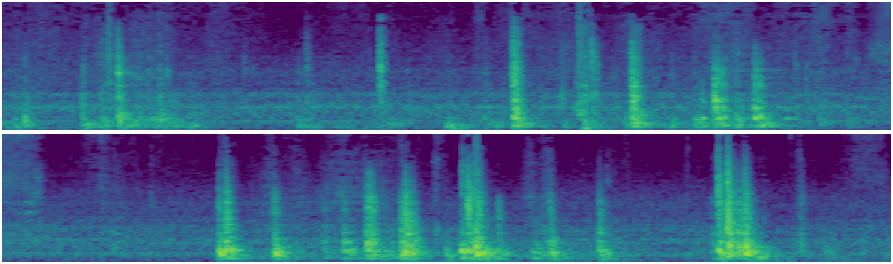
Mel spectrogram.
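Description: Wooden knocks and clatter of a sailboat's companionway as someone climbs out and sets the wooden companionway boards into their slot from outside. The knocks come singly at first, then in a busier run about seven to nine seconds in, with one more loud knock near the end.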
